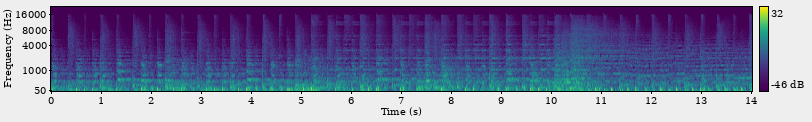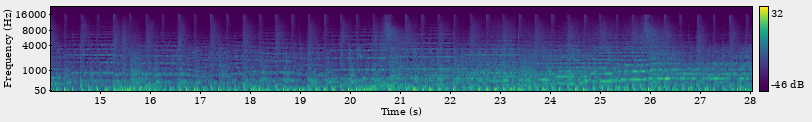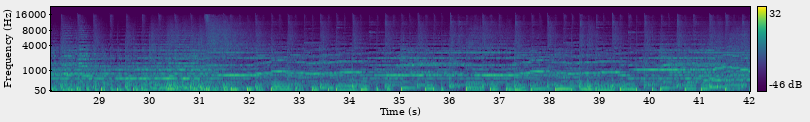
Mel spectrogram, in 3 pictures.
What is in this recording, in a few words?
trainer battle music; EvoCreo; Android game music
